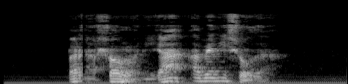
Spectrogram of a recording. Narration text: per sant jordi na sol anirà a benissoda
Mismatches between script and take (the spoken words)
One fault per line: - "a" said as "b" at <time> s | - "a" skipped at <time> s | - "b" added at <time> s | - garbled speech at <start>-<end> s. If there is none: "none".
- "sant jordi" skipped at 0.8 s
